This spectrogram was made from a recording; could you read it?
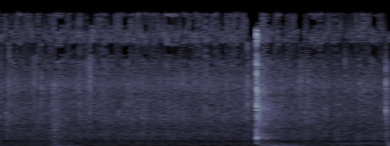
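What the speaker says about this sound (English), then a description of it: "And now we're gonna add the garlic." Garlic going into a hot pan of wilted spinach, a soft steady sizzle with a sharper splash and crackle as it hits midway, then the frying settles back, no talk.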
